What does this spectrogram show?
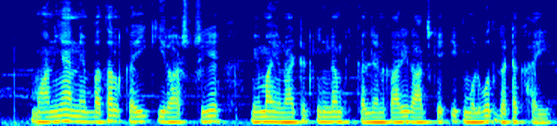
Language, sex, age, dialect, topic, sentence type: Magahi, male, 18-24, Western, banking, statement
